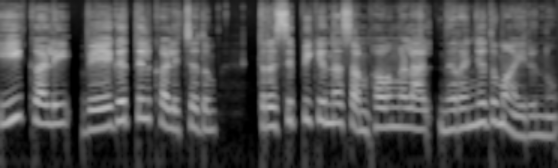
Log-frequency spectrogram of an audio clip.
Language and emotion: Malayalam, neutral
